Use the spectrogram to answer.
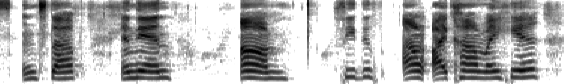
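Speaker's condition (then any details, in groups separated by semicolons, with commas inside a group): Speech impairment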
